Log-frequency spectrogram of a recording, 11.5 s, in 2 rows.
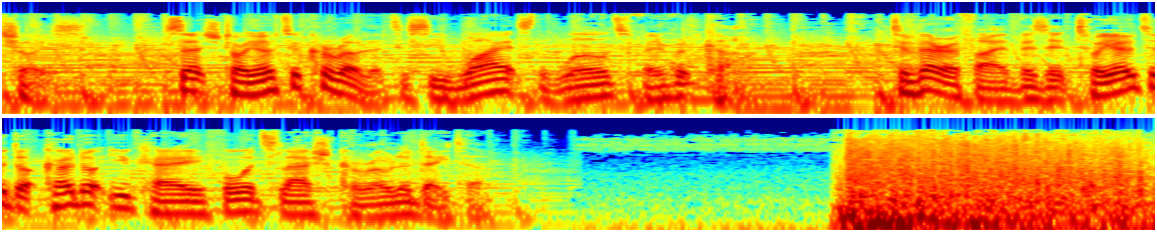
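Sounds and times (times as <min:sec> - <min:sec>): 
speech: 0:00.0 - 0:08.3
faint hiss: 0:08.6 - 0:10.0
bomb explosion: 0:09.9 - 0:11.5.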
